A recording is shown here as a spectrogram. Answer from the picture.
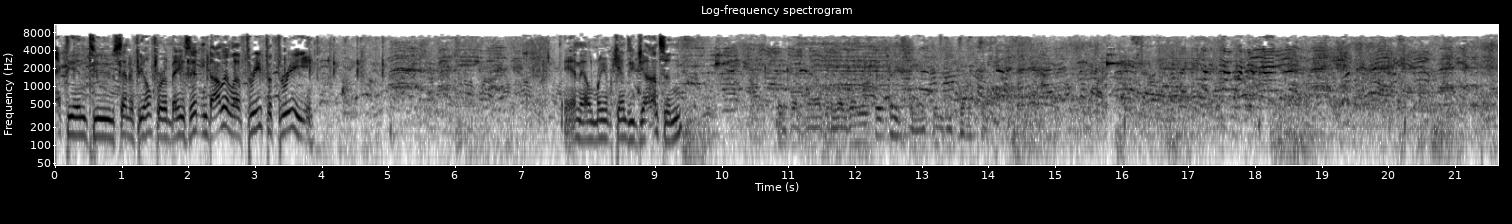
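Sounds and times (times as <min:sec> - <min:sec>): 
speech: 0:00.0 - 0:04.3, 0:07.6 - 0:10.0, 0:10.8 - 0:14.7
crowd chatter at a softball game: 0:00.0 - 0:21.6.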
